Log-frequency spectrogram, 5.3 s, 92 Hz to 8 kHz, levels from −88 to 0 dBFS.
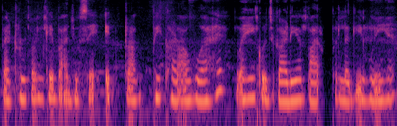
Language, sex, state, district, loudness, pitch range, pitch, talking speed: Hindi, female, Uttar Pradesh, Budaun, -30 LUFS, 230-255 Hz, 245 Hz, 215 wpm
